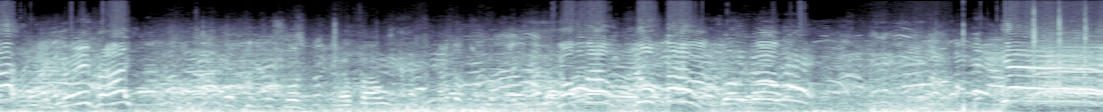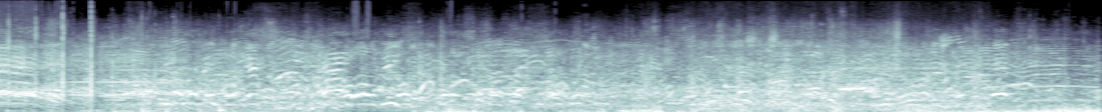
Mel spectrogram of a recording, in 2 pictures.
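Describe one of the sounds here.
A crowd of spectators talks and shouts outdoors.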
